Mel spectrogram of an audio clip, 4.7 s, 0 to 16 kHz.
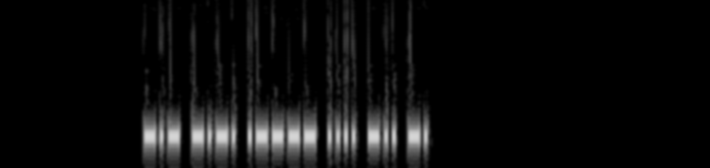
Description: Morse code, heard as a keyed tone, about 46 wpm, 700 Hz. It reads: KC1HDN
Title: USA Call Signs - 6 Characters - 45wpm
